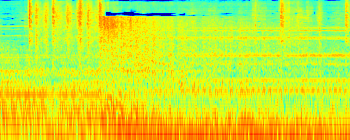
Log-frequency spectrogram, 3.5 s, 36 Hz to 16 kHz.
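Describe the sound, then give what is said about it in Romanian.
Cannon artillery fire from the speaker's own side, in Transylvania (Ardeal), rumbles on in a dense, continuous barrage, with heavy low booms overlapping in quick succession and sharper cracks among them. No voices are heard. “Parcă ar fi primul bubuit de tun acum 2 ani. E de-al nostru. Au început și de acolo.”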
